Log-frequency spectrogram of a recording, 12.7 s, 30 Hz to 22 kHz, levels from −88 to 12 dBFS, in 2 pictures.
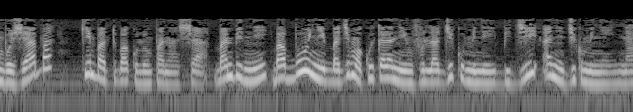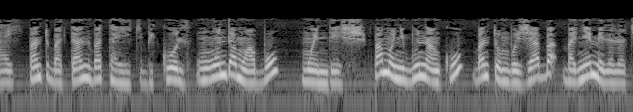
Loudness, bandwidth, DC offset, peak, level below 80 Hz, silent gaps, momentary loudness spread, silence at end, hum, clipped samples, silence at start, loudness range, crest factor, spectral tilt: -15 LUFS; 7.6 kHz; under 0.1%; 0 dBFS; -50 dBFS; none; 7 LU; 0.05 s; none; under 0.1%; 0 s; 3 LU; 14 dB; -3.5 dB/octave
